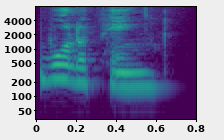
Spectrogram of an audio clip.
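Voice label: "walloping", English, British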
